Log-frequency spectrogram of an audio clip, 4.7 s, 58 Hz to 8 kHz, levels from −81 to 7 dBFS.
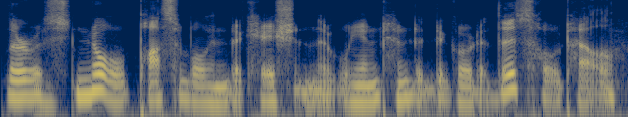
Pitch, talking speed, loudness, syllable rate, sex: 125 Hz, 165 wpm, -21 LUFS, 4.9 syllables/s, male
